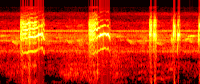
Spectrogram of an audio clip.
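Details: Sooty-headed bulbuls in a massed lure recording meant to start birds singing. Two rich, rising whistled phrases a second apart, followed by short quick chirps.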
